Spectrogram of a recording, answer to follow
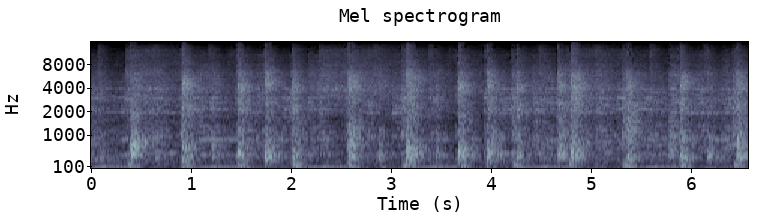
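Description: Tap shoes striking a hardwood floor in a dance rhythm, sharp taps coming irregularly, some in quick runs, over recorded dance music with a steady bass line.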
